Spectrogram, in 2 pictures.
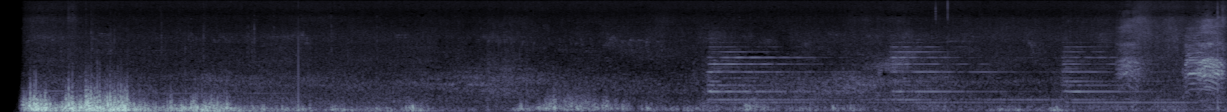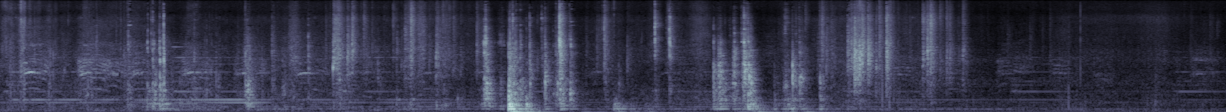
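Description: Church tower bell striking the hour, strokes coming every second or two from about a third of the way in, each leaving a lingering hum. Under the later strokes there is a run of sharp knocks and clatter, loudest about three quarters of the way through, after a loud low rumble at the very start.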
